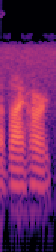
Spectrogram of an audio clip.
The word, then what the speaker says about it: Vi Hart: Oh, I didn't know that, because I know the connection between him and his daughter, V, or maybe she pronounces it Vi Hart. – Yeah, Vi Hart,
